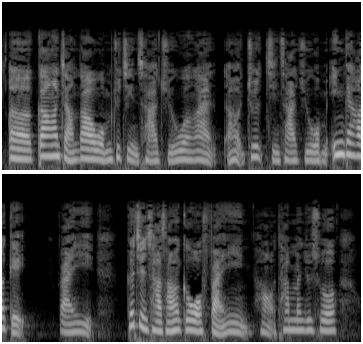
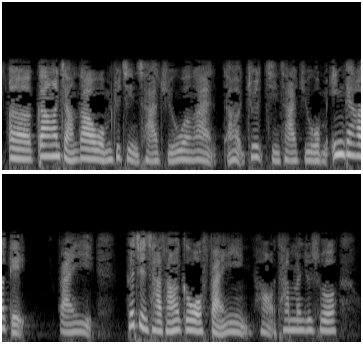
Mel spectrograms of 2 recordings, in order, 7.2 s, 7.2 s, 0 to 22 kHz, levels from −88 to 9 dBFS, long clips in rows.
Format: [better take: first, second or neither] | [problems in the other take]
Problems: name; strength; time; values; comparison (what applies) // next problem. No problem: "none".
first | garbled, watery; badly; nothing above 5.5 kHz; slightly in the first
